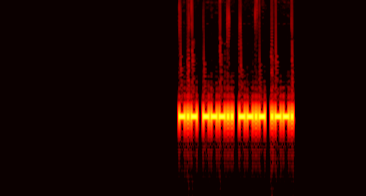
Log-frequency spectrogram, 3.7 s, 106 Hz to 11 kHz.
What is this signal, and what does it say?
Morse code, heard as a keyed tone, about 60 wpm, 700 Hz. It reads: K8QP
